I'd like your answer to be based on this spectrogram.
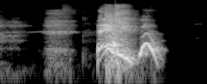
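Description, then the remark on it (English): A loud, wet sneeze: a couple of sharp inhaled gasps, then an explosive, spraying burst with a quick second spurt right after. “That was a wet ass sneeze.”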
